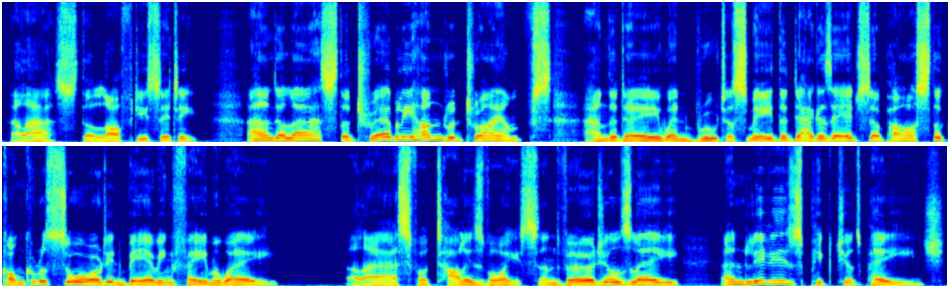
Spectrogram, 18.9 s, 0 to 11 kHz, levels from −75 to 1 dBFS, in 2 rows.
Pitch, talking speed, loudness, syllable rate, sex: 150 Hz, 120 wpm, -16 LUFS, 3.5 syllables/s, male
